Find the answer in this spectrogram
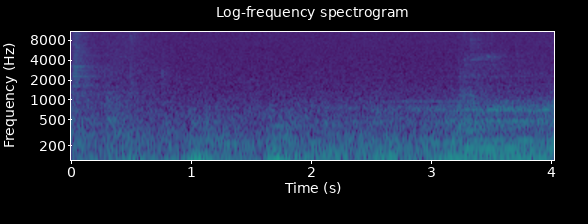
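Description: A Schindler 330A roped hydraulic elevator starting up: the pump motor sets in with a low hum that builds about a second in and then holds steady as the car begins to rise.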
